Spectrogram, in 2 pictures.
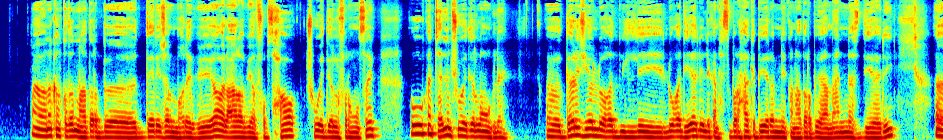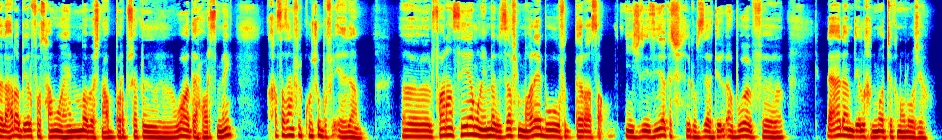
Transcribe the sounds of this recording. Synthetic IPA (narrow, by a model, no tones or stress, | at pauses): ʔænækænəqd̪əɾnəhd̪ˤəɾbd̪ːɑɾˤiʒalməɣɾibəjːaəlʕɑɾˤɑbəjːalfosˤħɑʃwæjːad̪jæləlfɑɾˤɑnsˤi | wkænət̪ʕalːəmʃwæjd̪jæləlʕʊ̃ɡli | d̪ːɑɾˤiʒəjːalːʊɣalilːʊɣad̪jælilːikænħə̥sːəbɾˤɑħakbiɾamənːikænhd̪ˤəɾˤbihæmaʕənːæs̬d̪jæli | lʕɑɾˤɑbəjːalfosˤħɑmʊhəmːabæʃnʕabːəɾˤbʃæklwɑd̪ˤəħwɾˤɑsmi | xɑsˤːɑt̪ɑnfilkʊt̪əbfilʔəʕlæm | lfɑɾˤɑnsəjːamʊhəmːabəzːæfilməɣɾəbwfid̪ːəɾˤɑsɑ̰ʔənʒlizəjːakæt̪fħlək̚bəzːæfd̪jæləlʔæbwæbfi | lʕaləmd̪jæləlxəd̪mawət̪ːəknoloʒja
